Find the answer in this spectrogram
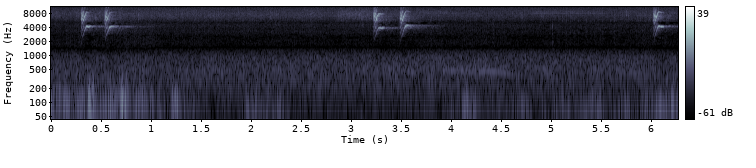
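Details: Male chaffinch in a garden in Weener, East Frisia, far northwest Germany, March 2023: sharp metallic high notes in pairs, each pair roughly three seconds apart, three pairs in all, over a low rumbling background.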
